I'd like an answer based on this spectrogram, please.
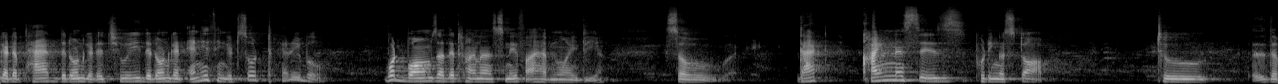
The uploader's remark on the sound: A live session from #JaipurLitFest2020.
